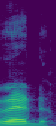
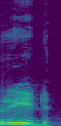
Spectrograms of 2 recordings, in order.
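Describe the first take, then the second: First: The vowel is a short e sound. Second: The vowel is a long ee sound. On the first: It refers to the past. "Second form जो है past, उसमें उसका उच्चारण हो जाता है रेड" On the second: It refers to the present. "Present form"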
